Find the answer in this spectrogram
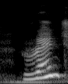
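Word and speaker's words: wrench: a silent टर word रेंच में भी डब्लू जो है वह साइलेंट आर की साउंड आएगी नोब में के एन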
